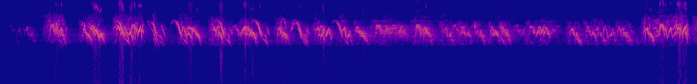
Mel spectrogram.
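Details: House sparrow sound as a dense, continuous chattering of rapid chirps and twittering notes, loud and busy throughout, with no pauses and no other sounds.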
